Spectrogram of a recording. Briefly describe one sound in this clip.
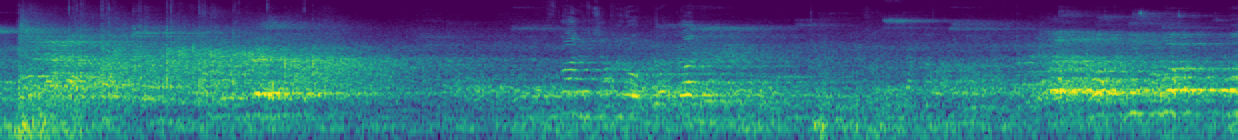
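Young men shout to each other, echoing in a large hall.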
